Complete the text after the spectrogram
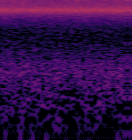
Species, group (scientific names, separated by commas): Pholidoptera griseoaptera, Orthoptera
